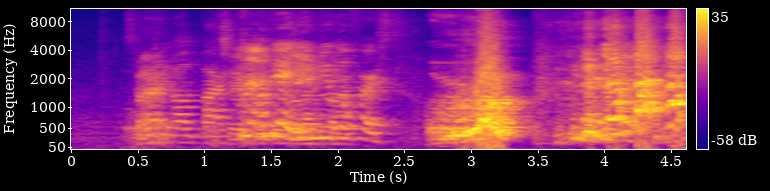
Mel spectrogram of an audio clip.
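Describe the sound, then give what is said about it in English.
A person imitates a dog, producing a string of drawn-out, growly barking and yelping sounds, fairly loud, with a couple of harsher bursts near the end. “I was asked to ask who was the best bark.”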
